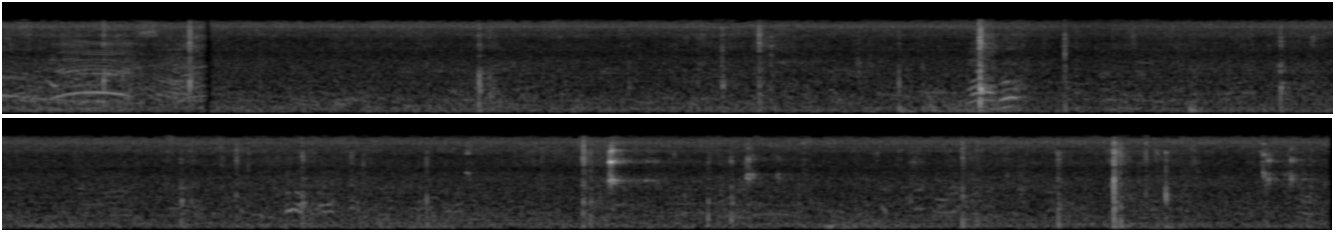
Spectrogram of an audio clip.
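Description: Tennis balls pop off rackets in a rally outdoors.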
